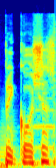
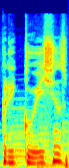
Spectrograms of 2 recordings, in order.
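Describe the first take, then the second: First: The middle syllable sounds like 'caw'. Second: The middle syllable sounds like 'kway'.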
